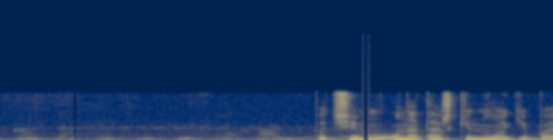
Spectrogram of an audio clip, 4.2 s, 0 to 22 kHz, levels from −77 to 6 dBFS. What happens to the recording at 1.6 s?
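Nothing goes wrong at 1.6 s; the audio plays through that moment intact, with no dropout, click or distortion.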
